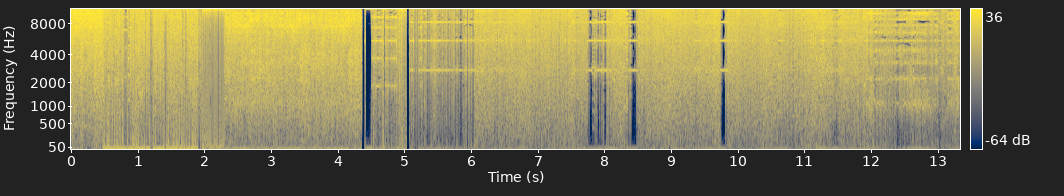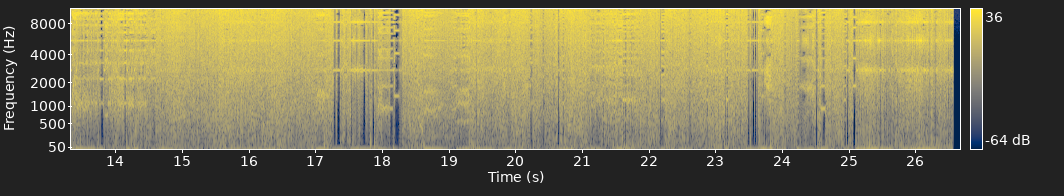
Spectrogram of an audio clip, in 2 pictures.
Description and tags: Raw import of a non-audio binary file made with Audacity in Ubuntu Studio
binary, computer, data, digital, distortion, electronic, extreme, file, glitch, glitches, glitchy, harsh, loud, noise, random, raw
